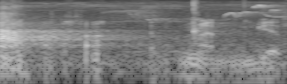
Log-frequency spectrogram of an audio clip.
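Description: Cartoon animal vocal sounds: a loud pitched call trails off at the start, followed by quieter short grunts and clicks.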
